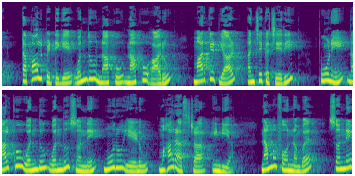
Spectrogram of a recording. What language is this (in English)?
Kannada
